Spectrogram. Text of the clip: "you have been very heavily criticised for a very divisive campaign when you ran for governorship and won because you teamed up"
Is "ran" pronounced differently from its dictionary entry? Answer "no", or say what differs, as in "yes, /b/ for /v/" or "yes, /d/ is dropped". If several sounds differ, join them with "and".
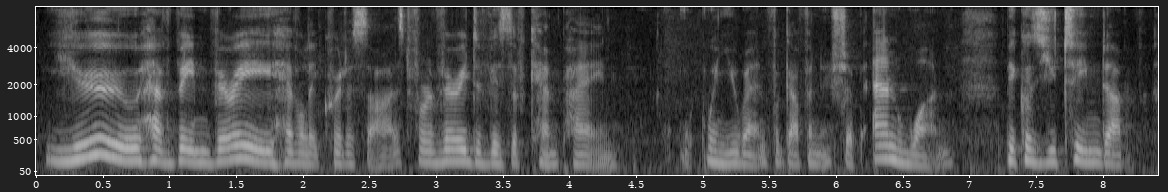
yes, /w/ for /ɹ/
